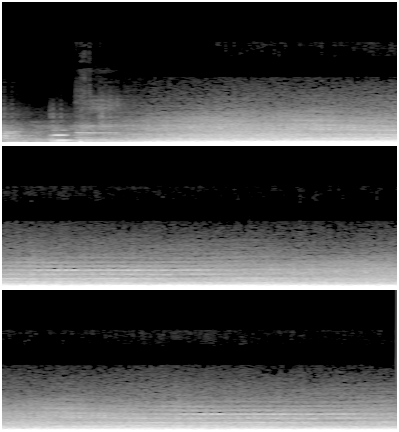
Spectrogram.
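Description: A low, steady engine rumble drones.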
